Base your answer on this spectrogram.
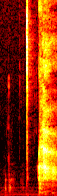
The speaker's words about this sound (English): I want to take a sip of coffee.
